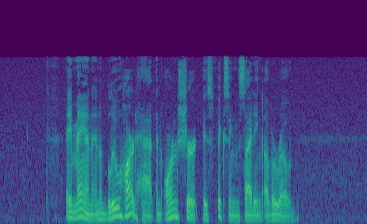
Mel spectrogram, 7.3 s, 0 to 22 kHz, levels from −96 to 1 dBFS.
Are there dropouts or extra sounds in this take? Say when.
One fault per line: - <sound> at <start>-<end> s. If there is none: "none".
none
